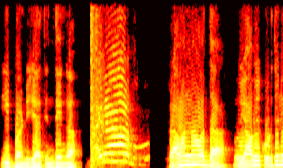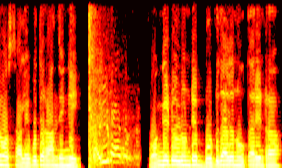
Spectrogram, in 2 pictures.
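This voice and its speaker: Fast-talking young man. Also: high voice, a little mellow, a little hiss or hum. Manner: cheeky crude banter. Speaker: comedy skit creator. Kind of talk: village comedy skit acting.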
